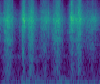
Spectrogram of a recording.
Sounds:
rattle (instrument), percussion, musical instrument, music

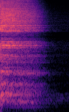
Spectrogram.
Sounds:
hi-hat, cymbal, musical instrument, music, percussion

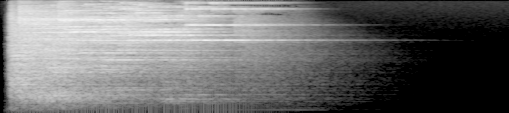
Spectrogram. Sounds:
shatter, glass

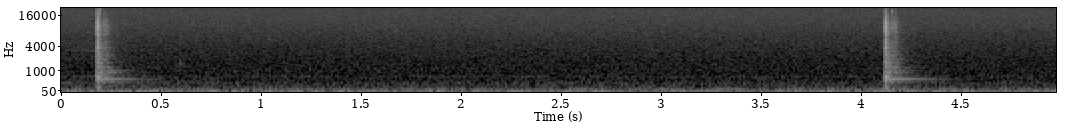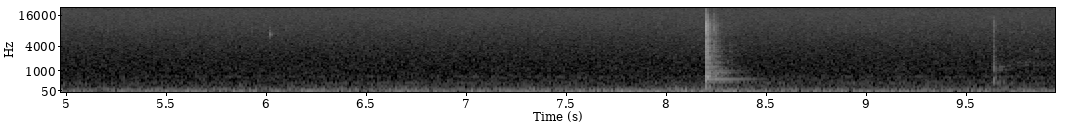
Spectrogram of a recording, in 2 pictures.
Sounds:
domestic sounds, sink (filling or washing)

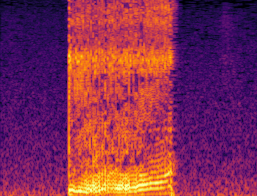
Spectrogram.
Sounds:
fart

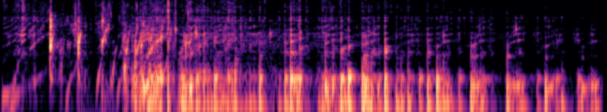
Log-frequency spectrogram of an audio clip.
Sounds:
water, gurgling

